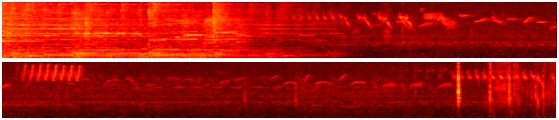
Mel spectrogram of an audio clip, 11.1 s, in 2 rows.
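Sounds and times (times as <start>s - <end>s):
small birds chirping and trilling: 3.0s - 11.0s.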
